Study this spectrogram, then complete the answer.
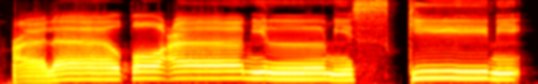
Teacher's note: Mad thobi'i itu harus dibaca dengan kadar panjang dua harakat.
